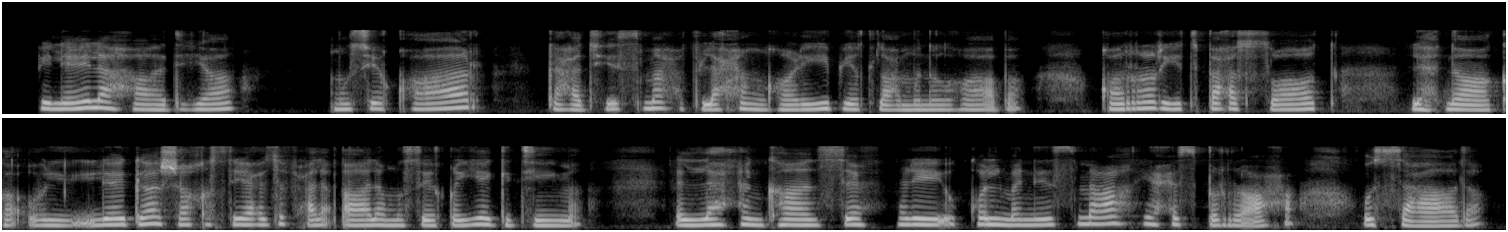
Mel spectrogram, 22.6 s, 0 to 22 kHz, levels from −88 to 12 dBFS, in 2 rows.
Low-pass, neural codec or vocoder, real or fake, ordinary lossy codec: none; none; real; none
